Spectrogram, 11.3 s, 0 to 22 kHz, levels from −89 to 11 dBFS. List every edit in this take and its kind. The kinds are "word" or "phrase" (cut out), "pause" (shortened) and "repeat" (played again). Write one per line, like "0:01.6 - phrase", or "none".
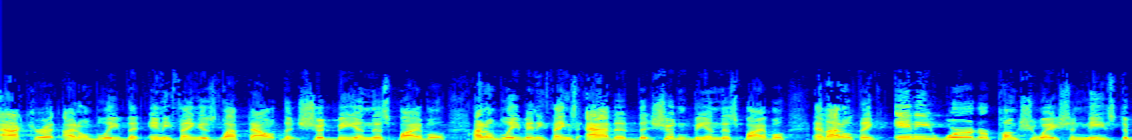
none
